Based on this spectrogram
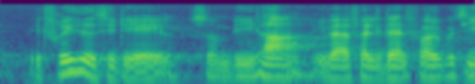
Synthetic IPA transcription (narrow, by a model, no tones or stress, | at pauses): ʔe̝d̥fʁiɦe̝ð̞̰ˠsid̥e̝ɛ̰ːlsɒ̽mʋiɦɑ̈iʋæɐ̰d̥fæl̰id̥ænsɡ̥fɒ̽lɡ̥əpʰɑ̈t͡sʰḭː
